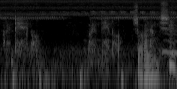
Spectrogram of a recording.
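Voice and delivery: very faint, near-whisper; hushed listening. Real, not acted. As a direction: breathe it out while straining to hear. Listening to moaning sound. (berbisik pelan)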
